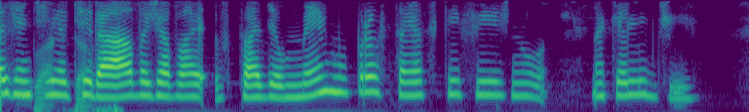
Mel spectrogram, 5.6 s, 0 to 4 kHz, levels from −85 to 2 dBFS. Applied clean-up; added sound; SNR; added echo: neural mask model DeepFilterNet 3.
